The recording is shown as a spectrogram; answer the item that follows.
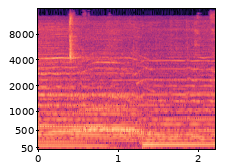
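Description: Music: orchestral accompaniment with a choir holding sustained wordless notes; the bass moves to a new note a little past halfway.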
